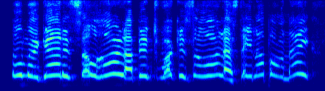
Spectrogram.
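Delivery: shrill, very high, loud, whiny sobbing. Retelling a student's complaint the day before a test: imitating a crying student. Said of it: "Stop crying to me".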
